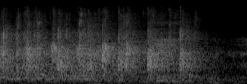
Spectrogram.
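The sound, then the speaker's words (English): An audience claps steadily for a couple of seconds, a dense crackle of many hands at moderate loudness with small surges in intensity, then tapering slightly toward the end. “They're just like, are we allowed to clap?”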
